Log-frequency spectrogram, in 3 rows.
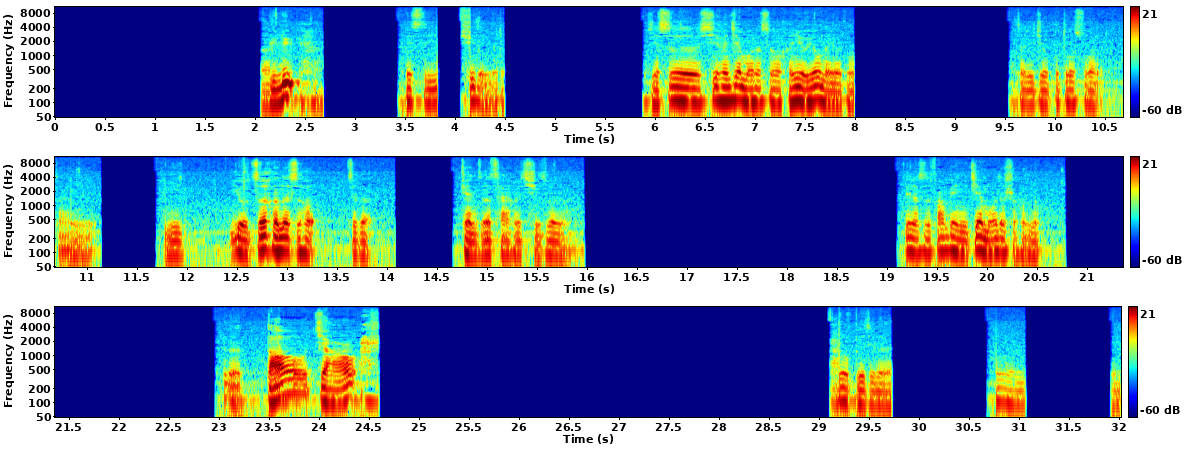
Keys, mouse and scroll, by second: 1.1-2.2 drag, 1.9 e, 2.7 click, 4.1 ctrl+z, 4.9 Tab, 8.1 Tab, 9.9 a, 11.7 shift+g, 15.3-16.6 right drag, 15.8 shift+g, 17.9 a, 20.8 shift+g, 25.1-27.3 right drag, 25.9 shift+g, 26.9 shift+g, 29.7 shift+g.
